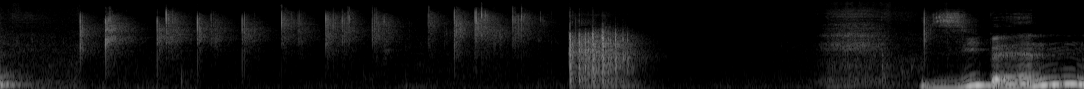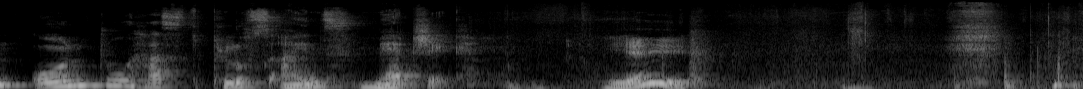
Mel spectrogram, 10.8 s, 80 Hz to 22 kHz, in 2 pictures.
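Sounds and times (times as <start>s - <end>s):
dice clattering across a hard table during a tabletop role-playing game: 0.4s - 3.3s
speech: 4.7s - 9.0s.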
